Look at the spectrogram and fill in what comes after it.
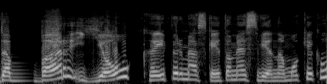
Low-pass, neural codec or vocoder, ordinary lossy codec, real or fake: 14.4 kHz; none; Opus, 64 kbps; real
